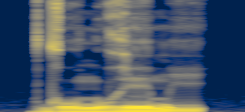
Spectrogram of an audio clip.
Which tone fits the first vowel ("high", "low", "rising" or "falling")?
low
